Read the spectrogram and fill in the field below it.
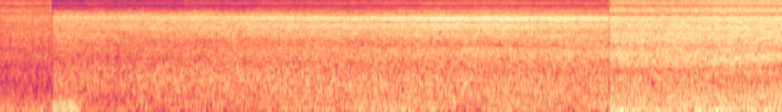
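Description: Mountain stream water rushing below the Nun Kun glacier track in the Suru Valley, a steady broadband roar heard close and alone, mixed with gusting wind noise on the microphone.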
